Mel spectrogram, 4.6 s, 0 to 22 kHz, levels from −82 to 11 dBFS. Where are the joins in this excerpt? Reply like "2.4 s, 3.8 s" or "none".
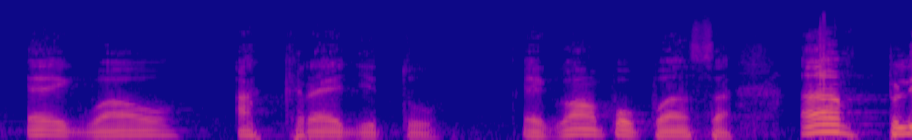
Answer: none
